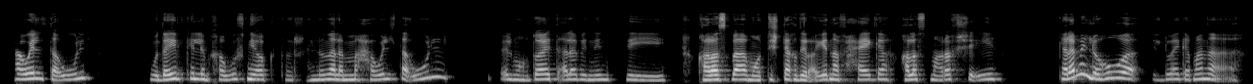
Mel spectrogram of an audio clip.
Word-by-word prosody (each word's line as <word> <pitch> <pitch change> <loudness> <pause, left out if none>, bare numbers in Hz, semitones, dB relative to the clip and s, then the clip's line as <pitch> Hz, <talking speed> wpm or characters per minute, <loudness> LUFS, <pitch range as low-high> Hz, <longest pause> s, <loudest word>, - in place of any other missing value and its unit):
حاولت 255 0 +3
أقول، 240 +9 -1 0.6
وده 215 +1 +1
يمكن 255 +1 +2
اللي 245 -1 +3
مخوّفني 230 +2 -1
أكتر، 215 -2 -9
إن 210 +2 -1
أنا 230 -1 +3
لمّا 215 +1 +1
حاولت 235 +4 -4
أقول 315 - -2 0.5
الموضوع 230 +1 0
اتقلب 230 -1 -2
إن 215 -1 -2
أنتِ 225 0 -4 0.8
خلاص 220 +1 +6
بقى 225 -2 +5
ما 205 - +1
عدتيش 210 +2 -2
تاخدي 220 -3 +2
رأينا 225 +4 +1
في 220 0 -10
حاجة، 225 +1 -1
خلاص 225 +1 0
ما 210 - -2
اعرفش 225 +2 -4
إيه، 220 +4 -3 0.6
الكلام - - +5
اللي 280 -7 +6
هو 275 0 +2
اللي 210 +3 -10
هو - - -3
يا 245 - -2
جماعة 235 +1 -2
أنا 245 -2 -2
225 Hz, 170 wpm, -22 LUFS, 215-245 Hz, 0.8 s, خلاص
